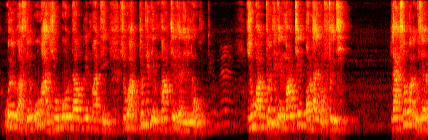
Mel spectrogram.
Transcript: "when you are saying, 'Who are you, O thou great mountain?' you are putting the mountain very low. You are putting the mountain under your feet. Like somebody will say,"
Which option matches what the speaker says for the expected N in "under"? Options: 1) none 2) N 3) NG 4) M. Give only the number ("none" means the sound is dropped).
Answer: 1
